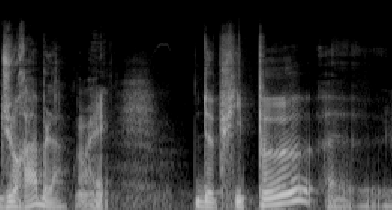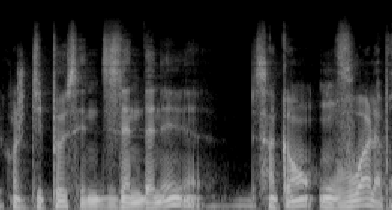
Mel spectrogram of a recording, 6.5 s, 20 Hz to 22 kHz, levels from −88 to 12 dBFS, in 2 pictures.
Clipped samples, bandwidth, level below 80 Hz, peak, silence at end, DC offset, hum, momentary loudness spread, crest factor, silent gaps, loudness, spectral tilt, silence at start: under 0.1%; 13 kHz; -40 dBFS; -4 dBFS; 0 s; under 0.1%; none; 14 LU; 16 dB; none; -20 LUFS; -5.5 dB/octave; 0 s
